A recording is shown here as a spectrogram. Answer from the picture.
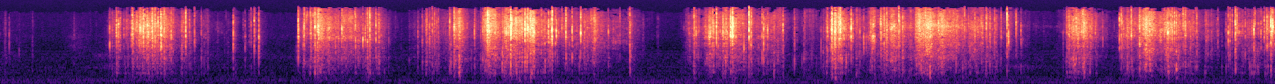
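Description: Strips of small plastic bags of diamond-painting drills crinkling as they are handled and turned over, in about seven bursts of rustling with short pauses between.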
